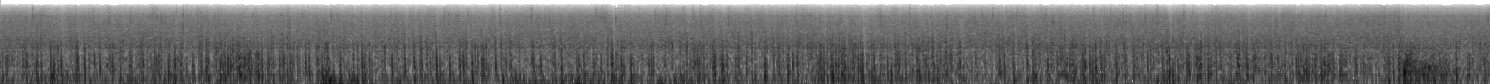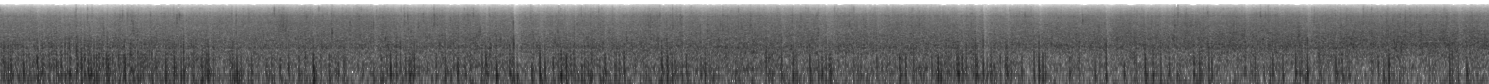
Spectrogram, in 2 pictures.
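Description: Heavy monsoon rain falling steadily on a dirt path and trees, with one brief thump about halfway through.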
